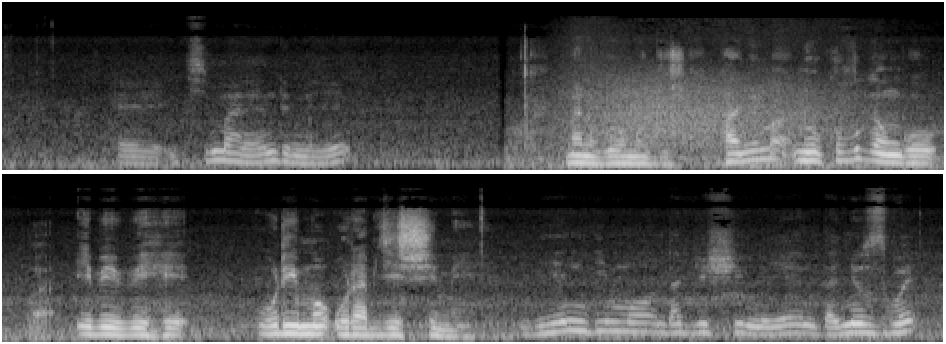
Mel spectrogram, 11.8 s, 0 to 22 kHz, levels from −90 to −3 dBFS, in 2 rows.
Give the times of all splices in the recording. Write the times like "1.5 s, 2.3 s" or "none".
3.2 s

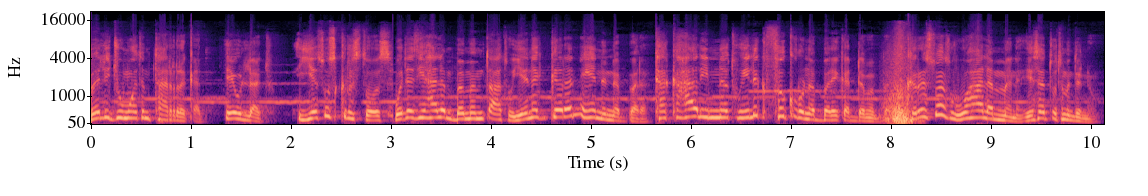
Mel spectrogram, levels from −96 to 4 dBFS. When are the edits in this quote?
8.0 s

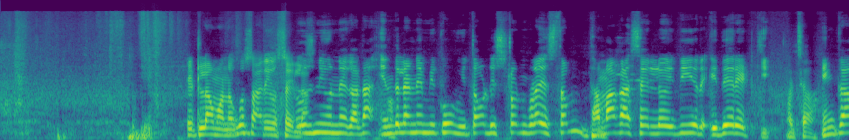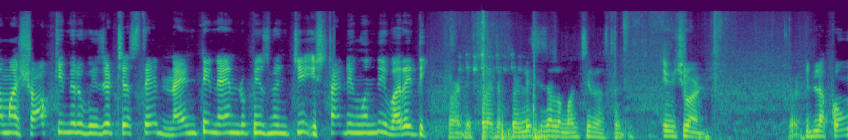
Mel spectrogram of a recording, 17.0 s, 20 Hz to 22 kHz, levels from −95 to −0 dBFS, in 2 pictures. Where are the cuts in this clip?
3.0 s, 12.9 s

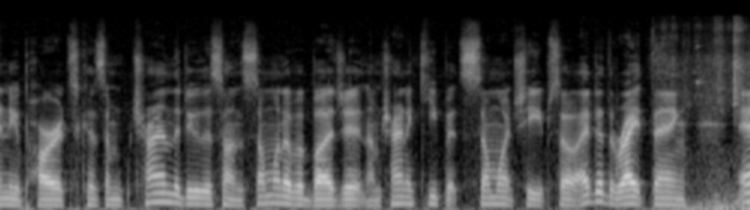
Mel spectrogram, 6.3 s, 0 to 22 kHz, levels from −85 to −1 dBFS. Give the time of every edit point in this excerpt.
none

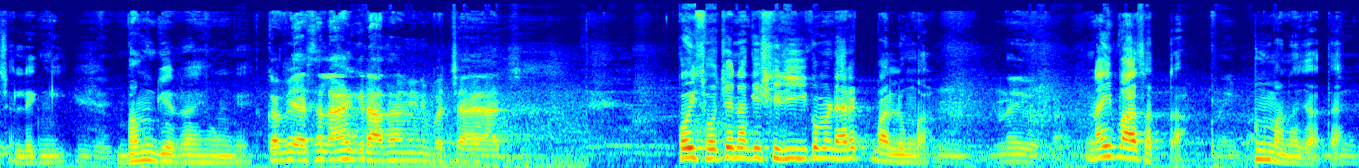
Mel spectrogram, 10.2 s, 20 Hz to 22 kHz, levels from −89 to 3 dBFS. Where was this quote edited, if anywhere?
4.3 s, 9.4 s

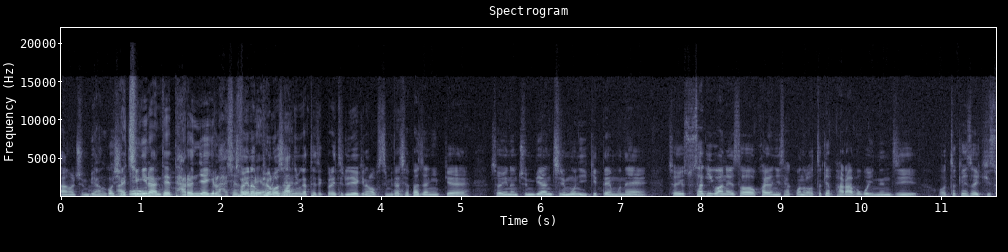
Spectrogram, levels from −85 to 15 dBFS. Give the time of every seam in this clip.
none

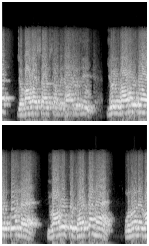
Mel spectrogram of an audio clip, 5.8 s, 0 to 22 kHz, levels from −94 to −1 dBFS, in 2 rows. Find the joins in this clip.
1.4 s

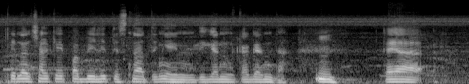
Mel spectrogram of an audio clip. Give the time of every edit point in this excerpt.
none

